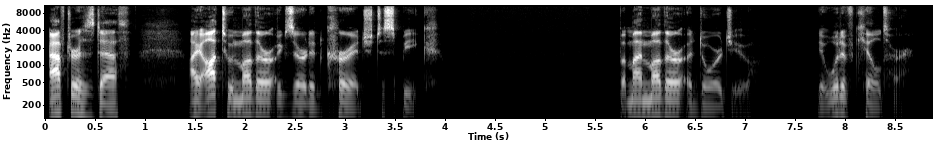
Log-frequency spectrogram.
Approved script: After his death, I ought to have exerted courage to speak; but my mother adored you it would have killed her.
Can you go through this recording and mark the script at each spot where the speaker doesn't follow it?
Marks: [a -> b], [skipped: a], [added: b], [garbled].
After his death, I ought to [have -> mother] exerted courage to speak; but my mother adored you it would have killed her.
